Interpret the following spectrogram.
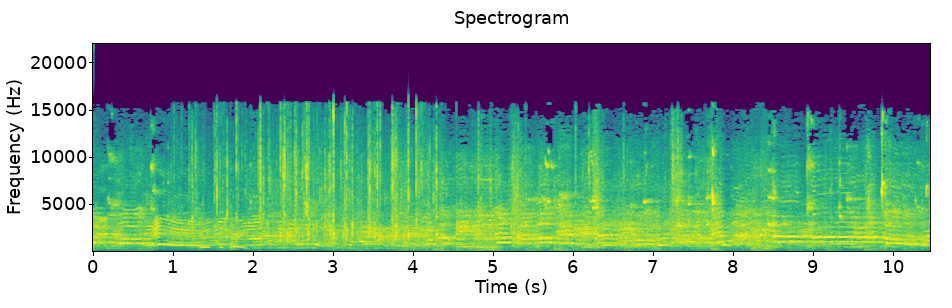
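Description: Basketball game sounds in a gymnasium: a ball bouncing on the hardwood court, with shouting voices from the bench and crowd.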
